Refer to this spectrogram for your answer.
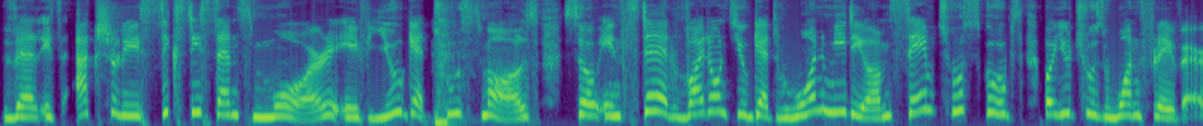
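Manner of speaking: high fake Persian accent. Retelling an ice cream outing, the speaker quotes their dad, imitating a Persian accent. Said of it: "in his Persian accent".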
